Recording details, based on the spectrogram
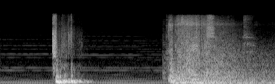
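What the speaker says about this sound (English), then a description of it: "Now, destroy the target with a grenade." A grenade-launcher round strikes its target in Soldier of Fortune 2: Double Helix: a short, solid thunk, then about a second later a loud, broad blast that rumbles on steadily to the end, with no voices.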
